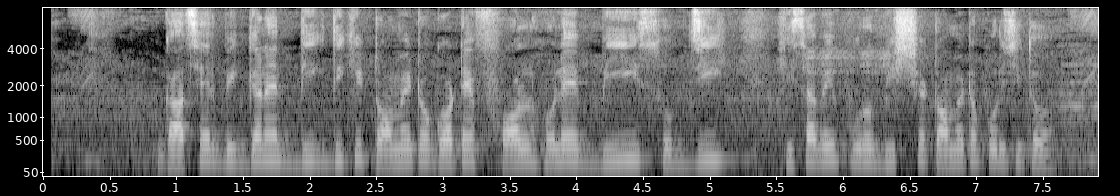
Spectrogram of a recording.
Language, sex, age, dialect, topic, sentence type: Bengali, male, 18-24, Western, agriculture, statement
